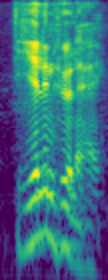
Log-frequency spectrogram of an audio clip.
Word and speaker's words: Gyllenhaal: Gyllenhaal.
